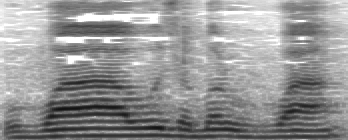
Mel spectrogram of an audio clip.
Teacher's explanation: বাটা 2 ঠোঁটের ভিজা অংশ থেকে মিলিয়ে উচ্চারণ করি, বা জবর বা। ওয়াওটা 2 ঠোঁট গোল করে উচ্চারণ করি, ওয়াও জবর ওয়া।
